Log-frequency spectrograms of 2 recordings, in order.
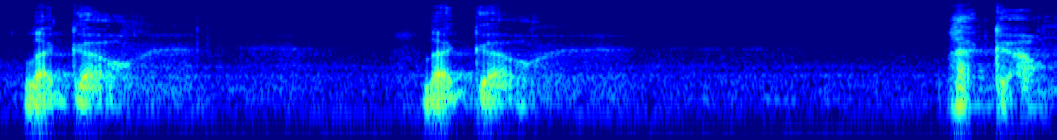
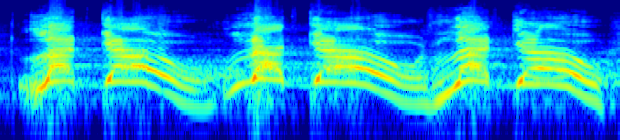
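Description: First: Hushed whisper with long pauses; God's gentle whisper. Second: Very high, loud drawn-out shout; instructor's shouted order. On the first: God to a believer at the brink, hushed whisper. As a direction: whisper it softly, letting each one settle. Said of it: "I hear him say". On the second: Instructor to the clinging skydiver, acted shouted order. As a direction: yell it like an impatient command over wind. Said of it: "instructor is just staring at me going". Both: Retold or imitated.

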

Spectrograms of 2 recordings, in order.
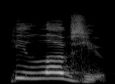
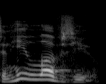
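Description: First: "He loves you" sung up high; stress on loves. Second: Said in the usual way. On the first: Shown as a demonstration. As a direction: lean tenderly on "loves".

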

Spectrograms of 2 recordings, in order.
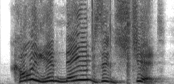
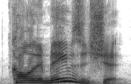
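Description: First: High, loud and drawn-out indignation; outraged shout. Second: Said in the usual way. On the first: Real, not acted. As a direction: yell it slowly in sheer outrage. Repeats it in outrage.

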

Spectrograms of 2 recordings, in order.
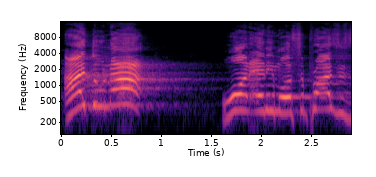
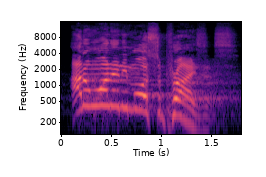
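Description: First: Slow, loud stress on "I do not"; emphatic refusal. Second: Emphatic plea, falling on SURPRISES; firm plea. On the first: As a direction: punch out "I do not" word by word, louder. Insists to wife, publicly. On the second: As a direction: insist on "I don't want any more surprises", louder. Pleading with wife over surprises. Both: Retold or imitated.

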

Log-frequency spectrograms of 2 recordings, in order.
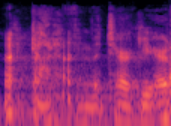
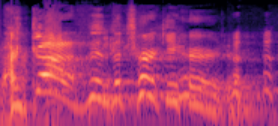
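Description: First: Softer, lower Nicolas Cage take; quiet, brooding Cage build-up; Nicolas Cage impression. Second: High, slow, cracking Cage outburst; Nicolas Cage impression. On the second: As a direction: suddenly explode like Nicolas Cage. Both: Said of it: "Terrible Nicolas Cage impression".

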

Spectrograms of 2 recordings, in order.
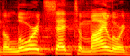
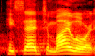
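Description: First: Said in the usual way. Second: "my" pressed as the key word in "He said to my Lord"; correcting himself by stressing "my". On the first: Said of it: "David is calling Jesus the Lord". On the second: Shown as a demonstration. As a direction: lean on "my" in "my Lord". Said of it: "David is calling Jesus my Lord".

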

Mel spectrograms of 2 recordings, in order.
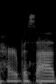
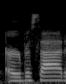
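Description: First: Said in the usual way. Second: HERBICIDE with no H, ER-bicide; silent H. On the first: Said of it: "instead of herbicide". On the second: Shown as a demonstration. Co-host showing what friends hear, HERBICIDE said without its H. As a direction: drop the H from HERBICIDE. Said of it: "they think I say".

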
